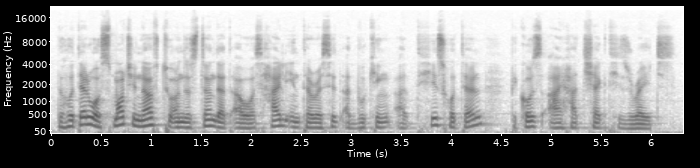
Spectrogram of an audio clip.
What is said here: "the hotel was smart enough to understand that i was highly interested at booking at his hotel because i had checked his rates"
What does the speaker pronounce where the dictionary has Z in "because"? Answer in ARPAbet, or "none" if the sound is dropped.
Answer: Z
